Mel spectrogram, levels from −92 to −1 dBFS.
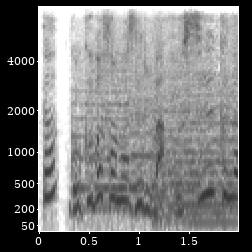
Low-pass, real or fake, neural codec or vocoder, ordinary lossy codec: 7.2 kHz; real; none; Opus, 32 kbps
